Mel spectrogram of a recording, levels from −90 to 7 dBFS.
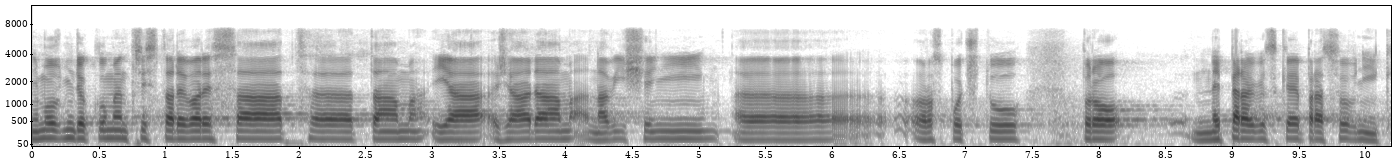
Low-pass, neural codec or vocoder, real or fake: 7.2 kHz; none; real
